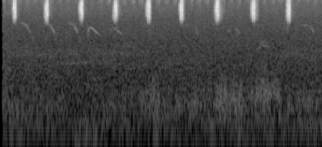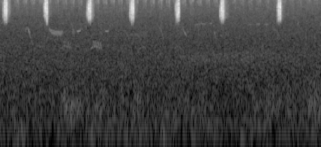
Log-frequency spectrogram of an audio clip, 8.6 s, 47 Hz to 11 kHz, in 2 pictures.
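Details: Intermediate Cross-backed Grasshopper (Dociostaurus brevicollis) recorded at Zalahalap, Hungary, on 18 July 2022: short, sharp high-pitched chirps repeated roughly every half second in a steady series, over faint background noise.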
